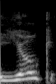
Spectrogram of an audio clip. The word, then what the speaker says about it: yolk: And so if you think about the fact that the yolk is the yellow part of the egg, it gives you a way to understand why that L is there. It's not pronounced in that word.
